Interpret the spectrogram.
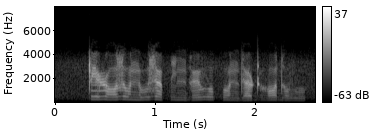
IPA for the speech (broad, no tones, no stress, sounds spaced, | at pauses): ʈ e ɭ ɔ z o n u z œ p i ŋ ɡ ø v o p o n d œ ɖʱ ɔ d o v u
